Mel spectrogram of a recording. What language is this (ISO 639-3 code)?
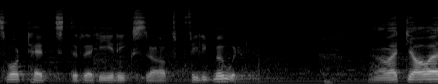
gsw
